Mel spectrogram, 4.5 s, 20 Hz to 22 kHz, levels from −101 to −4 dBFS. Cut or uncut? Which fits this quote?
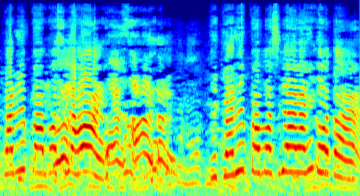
uncut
